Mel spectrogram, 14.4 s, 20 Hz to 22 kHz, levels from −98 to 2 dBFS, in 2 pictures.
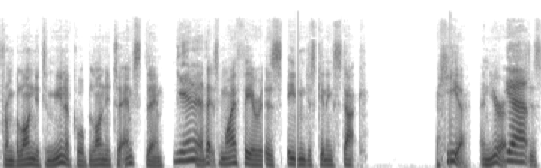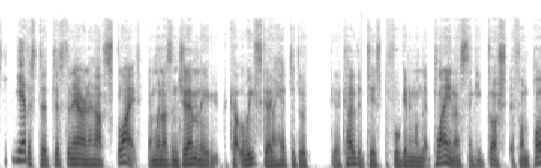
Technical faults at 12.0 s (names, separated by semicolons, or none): gap between stream segments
